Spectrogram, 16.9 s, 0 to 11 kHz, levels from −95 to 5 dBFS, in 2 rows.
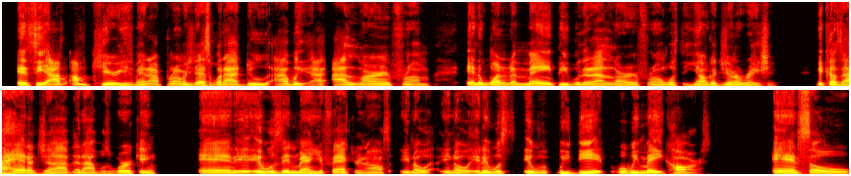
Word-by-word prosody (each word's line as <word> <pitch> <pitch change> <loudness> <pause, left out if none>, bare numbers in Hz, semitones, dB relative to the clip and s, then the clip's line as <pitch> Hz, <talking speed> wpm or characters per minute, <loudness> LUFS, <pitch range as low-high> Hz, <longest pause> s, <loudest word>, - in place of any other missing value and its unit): and 125 -2 +5
see, 140 +3 +6
I'm - - +3
I'm - - +2
curious, 110 -8 +1
man, 115 +6 -2
I 135 - -1
promise 125 0 -3
you, - - -7
that's 145 +3 +2
what 120 +1 -2
I 115 -1 +3
do, 115 +4 0
I 120 - -1
would 110 -4 -2
I 115 +2 -5
I 120 -1 0
learned 120 +1 -2
from 105 -4 -8 0.4
and 130 -3 +3
one 155 +4 +2
of 145 - -4
the 120 - -1
main 130 +5 +2
people 120 -3 -1
that 110 0 0
I 105 - +2
learned 110 +1 -4
from 105 -1 -6
was 105 -2 -3
the 90 - -16
younger 110 +2 -1
generation 100 -4 -3 0.4
because 115 - +2
I 115 - +3
had 135 +5 +4
a 110 - +1
job 115 +3 -2
that 110 0 -4
I 105 -1 0
was 95 -1 -12
working, 110 +1 0 0.4
and 110 -2 +1
it 120 +2 +3
it - - +6
was 155 -5 +3
in 140 -1 +3
manufacturing 115 -2 -1
also, 115 0 -7
you 105 - -5
know 100 -1 -3
you 105 - -5
know, 105 0 -2
and 105 +2 -1
it - - +3
was 110 -1 -2
it - - +1
w 110 -2 +1
we 135 +2 0
did 135 0 +4
well, 120 0 -1
we 125 0 +4
made 115 -2 +3
cars, - - -1 0.6
and 115 -2 +2
so, 115 -2 0
115 Hz, 235 wpm, -23 LUFS, 105-120 Hz, 0.6 s, see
